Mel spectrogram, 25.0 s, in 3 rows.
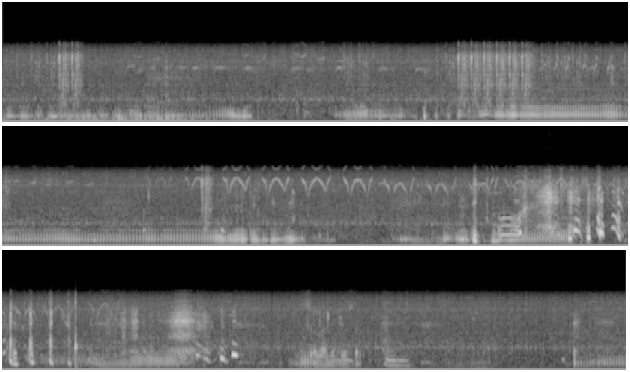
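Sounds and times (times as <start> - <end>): lions growling low: 0.0 - 3.4, 4.4 - 19.8, 24.3 - 25.0
birds chirping: 0.0 - 25.0.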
